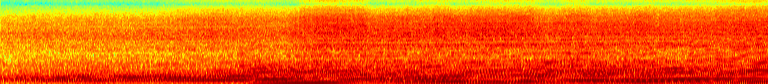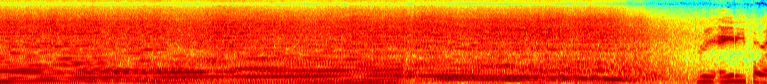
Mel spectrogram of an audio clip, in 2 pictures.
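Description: Supercharged Camaro engine roaring loudly and continuously on a dyno pull, its pitch climbing steadily through a long sustained rev before cutting off near the end, with voices faint underneath.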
